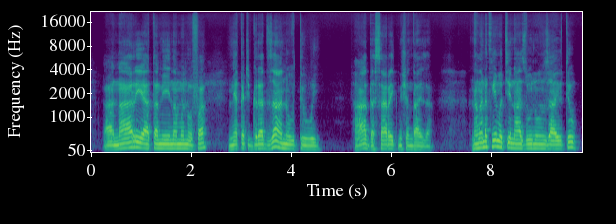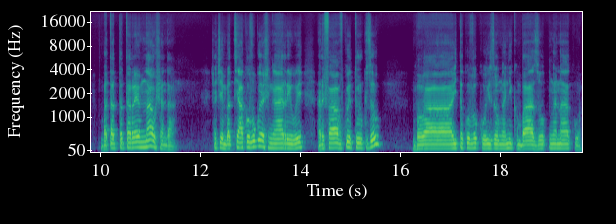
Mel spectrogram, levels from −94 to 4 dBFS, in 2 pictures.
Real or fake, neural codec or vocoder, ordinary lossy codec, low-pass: fake; codec, 44.1 kHz, 7.8 kbps, Pupu-Codec; none; none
